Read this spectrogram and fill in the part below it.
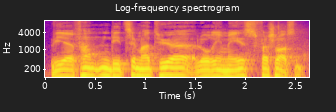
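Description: A man playing a seasoned, composed police detective who narrates a 1960s radio crime drama in a measured, precise, formal way. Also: fairly low pitch, steady tone, darkish tone, natural voice. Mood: grave, suspenseful. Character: seasoned male police detective telling his cases, composed, authoritative.

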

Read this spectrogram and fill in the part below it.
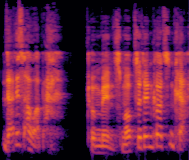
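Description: High-pitched grumbling devil app, Low German. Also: male voice, sing-song, moderate pace, bright, forceful tone, full character voice. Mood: sly, servile. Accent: Low German, northern Germany. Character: grumpy devilish Mephisto as talking phone app, sly. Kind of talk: rhymed comic radio play acting. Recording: music behind the voice.

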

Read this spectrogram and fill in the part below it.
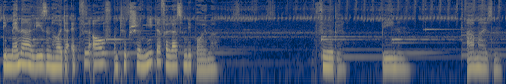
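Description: A reader delivering letters and poems in a measured, hushed and breathy voice, with deliberate pauses. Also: medium pitch. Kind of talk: literary reading of letters and poems.

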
